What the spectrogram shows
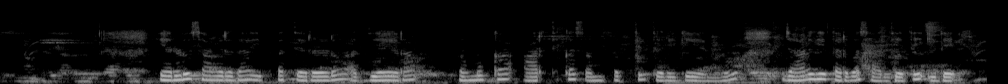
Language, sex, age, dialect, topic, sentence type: Kannada, female, 25-30, Mysore Kannada, banking, statement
